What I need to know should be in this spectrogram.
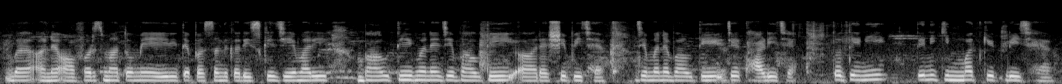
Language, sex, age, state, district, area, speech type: Gujarati, female, 18-30, Gujarat, Narmada, urban, spontaneous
